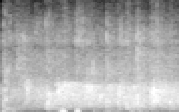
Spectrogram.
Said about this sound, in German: Können wir jetzt einen Applaus geben?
